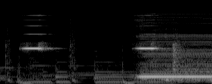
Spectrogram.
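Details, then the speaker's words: Philco PMS24 microwave tested on 220 V before magnetron terminal repair: keypad beeps, then a loud, harsh, steady droning hum from the magnetron, caused by a shorted magnetron terminal. "Esse é o barulhão que ele faz tá roncando o magnetron mais uma vez cancelando"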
